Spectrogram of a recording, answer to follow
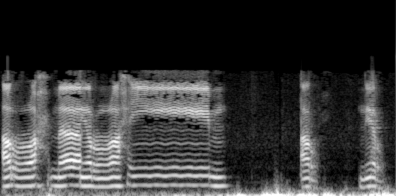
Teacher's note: masuk pada huruf ra, lamnya hilang, masuk kepada setelahnya.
